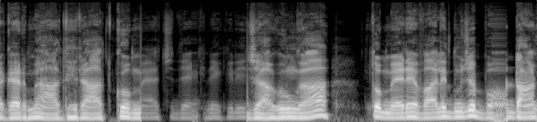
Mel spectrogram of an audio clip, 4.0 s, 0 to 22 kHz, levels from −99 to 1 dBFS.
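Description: Right after "میں آدھی رات کو", from 1.06 to 1.86 s, the voice nearly disappears, dropping by about 21 dB and leaving a faint trace until "جاگوں گا تو" comes back at full strength. That sounds like one channel inverted, most likely: with one side's polarity flipped, the centred voice cancels when the channels are summed to mono, and only the small difference between them gets through.

Inside that dip, at 1.45 to 1.48 s, there's a 30 ms stretch of lost LE Audio frames, which fits about three 10 ms frames going missing. The LC3 decoder fills the gap by replaying the last spectrum with scrambled signs, so the voice briefly smears into a noisy blur. The same thing happens again from 3.71 to 3.80 s, a longer 90 ms gap, where the smear fades out toward silence before the audio returns.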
